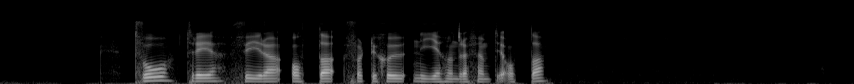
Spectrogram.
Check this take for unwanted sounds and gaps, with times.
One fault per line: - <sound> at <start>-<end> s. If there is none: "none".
none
